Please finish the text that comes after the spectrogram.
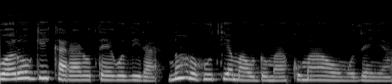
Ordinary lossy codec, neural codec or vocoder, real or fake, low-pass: none; vocoder, 44.1 kHz, 128 mel bands every 256 samples, BigVGAN v2; fake; 14.4 kHz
